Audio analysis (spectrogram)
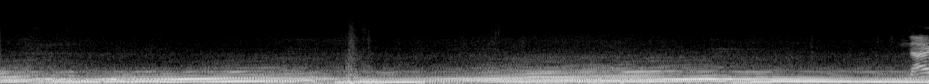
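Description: A 2018 Subaru WRX STI engine in sport sharp mode pulls hard under acceleration, its close, loud drone climbing steadily in pitch with a brief click partway through and no voices over it.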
